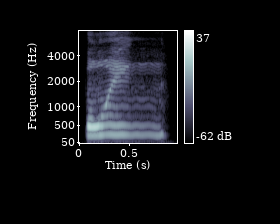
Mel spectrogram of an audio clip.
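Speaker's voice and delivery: high, ringing springy call; muffled yell. A narrator's reading. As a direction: yell it high as if through a mask. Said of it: "yelled a muffled".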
